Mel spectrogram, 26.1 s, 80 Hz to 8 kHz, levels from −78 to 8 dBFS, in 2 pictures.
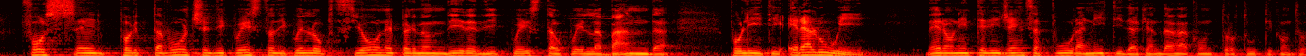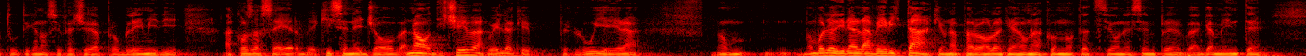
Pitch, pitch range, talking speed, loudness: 100 Hz, 95-115 Hz, 145 wpm, -32 LUFS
